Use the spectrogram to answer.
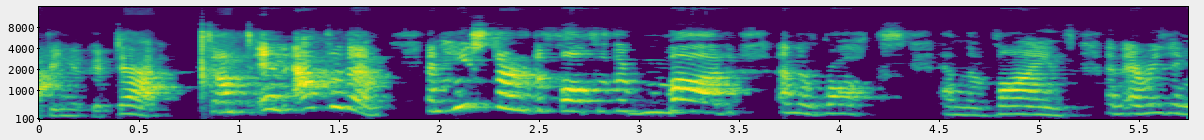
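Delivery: ordinary delivery, nothing marked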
